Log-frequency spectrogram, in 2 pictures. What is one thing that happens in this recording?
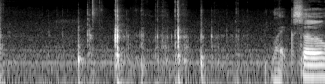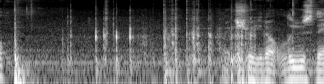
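A screwdriver clicks and scrapes against small screws.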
